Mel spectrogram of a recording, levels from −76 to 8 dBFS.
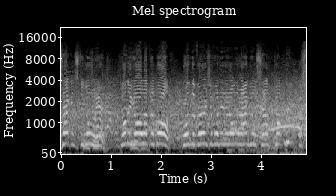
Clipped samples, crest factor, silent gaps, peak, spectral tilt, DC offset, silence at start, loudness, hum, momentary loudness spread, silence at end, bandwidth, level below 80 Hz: under 0.1%; 12 dB; none; 0 dBFS; -3 dB/octave; under 0.1%; 0 s; -12 LUFS; none; 5 LU; 0 s; 13 kHz; -48 dBFS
